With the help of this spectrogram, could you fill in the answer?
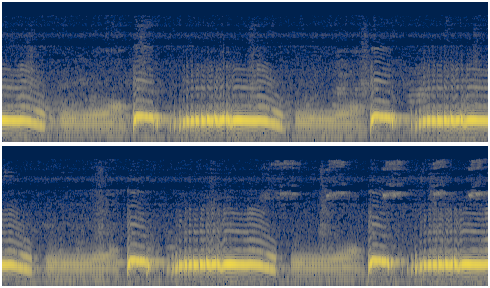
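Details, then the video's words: Red-eyed white Barbary dove cooing steadily to attract local doves: four rhythmic phrases, each with a quick rising onset and a drawn-out rolling coo, alternating with faint level droning notes between phrases. "Puter putih mata merah gacor dor buat pancingan puter lokal anda"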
